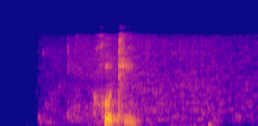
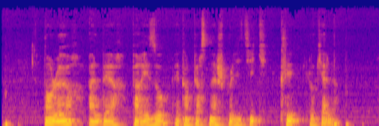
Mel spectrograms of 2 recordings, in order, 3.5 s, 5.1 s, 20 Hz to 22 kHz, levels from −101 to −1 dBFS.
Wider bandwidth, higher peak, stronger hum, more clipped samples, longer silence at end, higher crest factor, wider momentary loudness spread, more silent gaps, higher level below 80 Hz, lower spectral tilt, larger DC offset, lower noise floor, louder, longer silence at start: second, 7.6 kHz vs 12.5 kHz; second, -8 dBFS vs -4 dBFS; neither; neither; first, 0.65 s vs 0.4 s; first, 24 dB vs 16 dB; first, 26 LU vs 11 LU; neither; second, -60 dBFS vs -40 dBFS; second, -6 dB/octave vs -8 dB/octave; neither; first, -70 dBFS vs -41 dBFS; second, -25 LUFS vs -20 LUFS; first, 1.25 s vs 0.05 s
